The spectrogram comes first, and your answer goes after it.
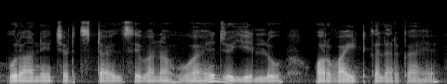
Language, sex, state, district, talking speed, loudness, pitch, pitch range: Hindi, male, Gujarat, Valsad, 185 wpm, -20 LUFS, 85 Hz, 80-90 Hz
